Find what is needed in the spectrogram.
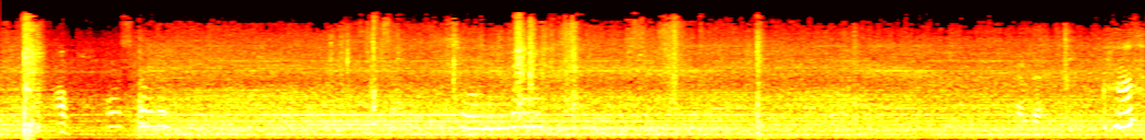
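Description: Steady multi-tone hum of a shop's refrigerated display cases, with a few sharp handling clicks and brief faint voice sounds.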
